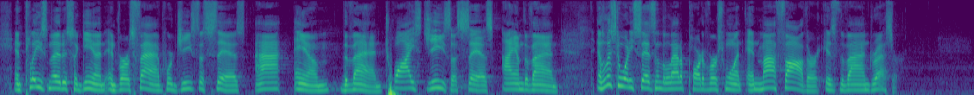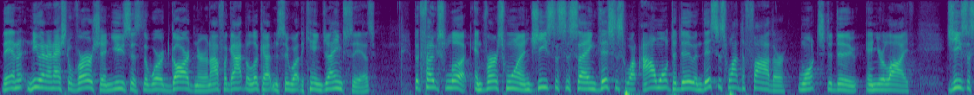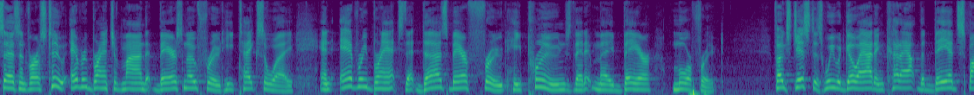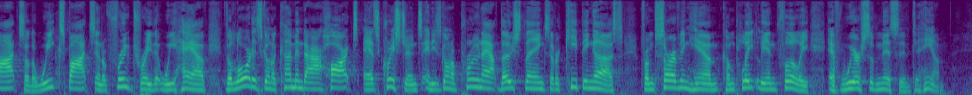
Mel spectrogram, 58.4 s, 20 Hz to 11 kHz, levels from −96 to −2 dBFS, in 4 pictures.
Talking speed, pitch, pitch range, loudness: 185 wpm, 170 Hz, 155-195 Hz, -36 LUFS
